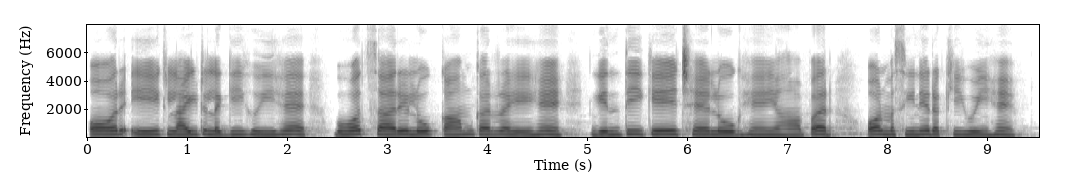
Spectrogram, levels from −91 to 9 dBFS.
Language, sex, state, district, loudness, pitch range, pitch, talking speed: Hindi, female, Bihar, Gaya, -21 LUFS, 230-250 Hz, 235 Hz, 155 wpm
